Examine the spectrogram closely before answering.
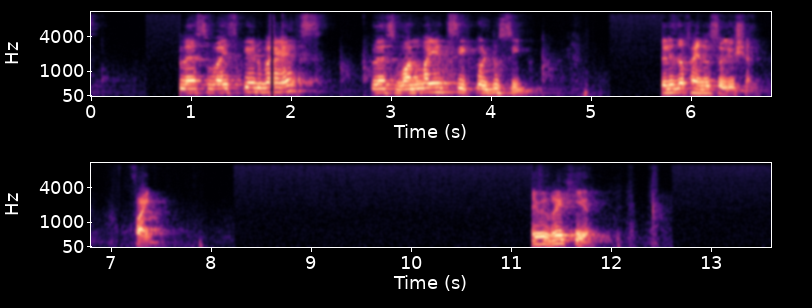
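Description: A man explains calmly, close by, in short bursts with pauses.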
